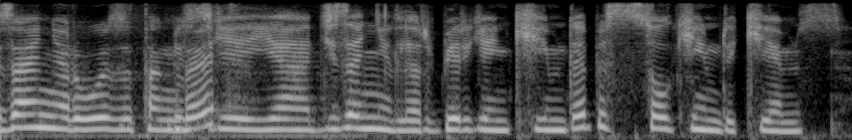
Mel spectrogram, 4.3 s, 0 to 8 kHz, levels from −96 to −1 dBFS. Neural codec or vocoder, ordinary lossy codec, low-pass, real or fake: none; none; 7.2 kHz; real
